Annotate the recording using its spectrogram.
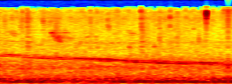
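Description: A faint distant siren, one long tone slowly falling in pitch, over a low steady background rumble.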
